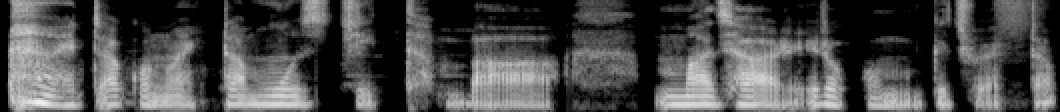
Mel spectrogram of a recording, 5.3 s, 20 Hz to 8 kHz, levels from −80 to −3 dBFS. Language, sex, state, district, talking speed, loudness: Bengali, female, West Bengal, Kolkata, 100 wpm, -21 LUFS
